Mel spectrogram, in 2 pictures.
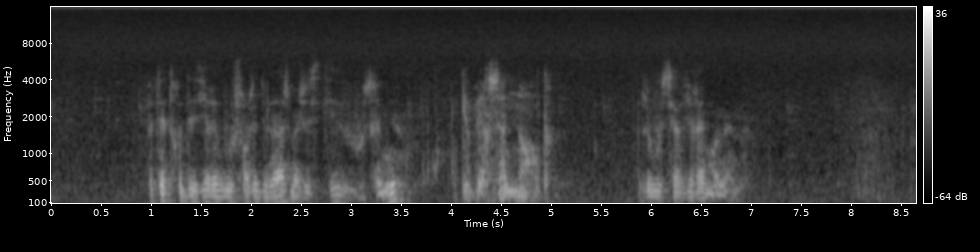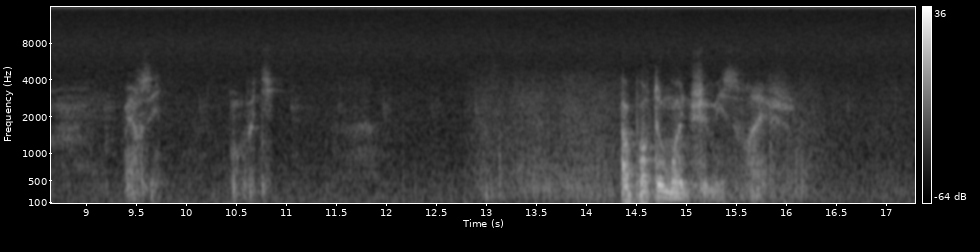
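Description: A middle-aged man speaks slowly and wearily, close by.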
